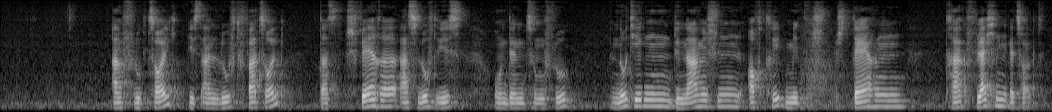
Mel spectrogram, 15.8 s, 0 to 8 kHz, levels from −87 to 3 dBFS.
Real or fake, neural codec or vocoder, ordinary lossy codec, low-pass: fake; codec, 16 kHz, 4 kbps, FunCodec, trained on Chinese and English, 50 frames a second; none; none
